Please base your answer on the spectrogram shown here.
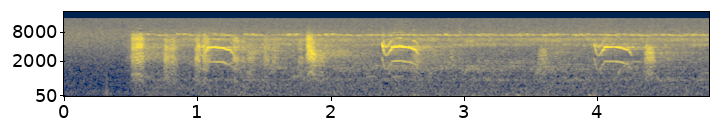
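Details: Indian rollers in a Bandhavgarh forest patch in summer, two males displaying and offering insects to a female in a mating ritual, give harsh, rasping bursts at irregular intervals mixed with short arched whistles over a steady hiss.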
